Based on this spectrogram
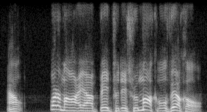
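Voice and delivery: high, loud auctioneer call; rally the room for bids; auctioneer's shout. Acted. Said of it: "shouted the auctioneer".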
